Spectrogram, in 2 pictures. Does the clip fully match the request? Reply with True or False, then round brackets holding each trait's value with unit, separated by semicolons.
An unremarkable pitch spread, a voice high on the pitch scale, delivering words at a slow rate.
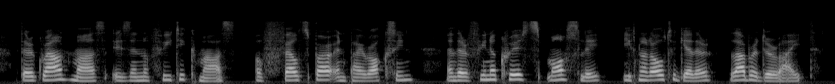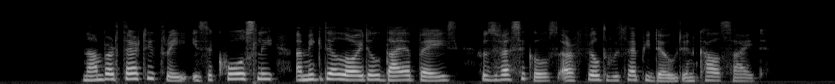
True (3.7 semitones; 195 Hz; 120 wpm)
